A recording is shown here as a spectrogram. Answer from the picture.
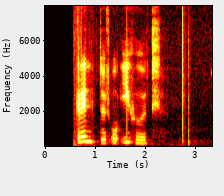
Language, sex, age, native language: Icelandic, female, 30-39, Icelandic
